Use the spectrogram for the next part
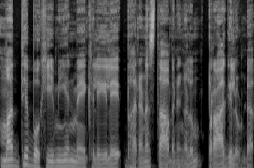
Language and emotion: Malayalam, neutral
